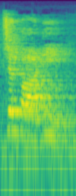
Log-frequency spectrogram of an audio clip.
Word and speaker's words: jeopardy: Next, jeopardy. J-E-O-P-A-R-D-Y. Jeopardy. It should be pronounced as jeopardy.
